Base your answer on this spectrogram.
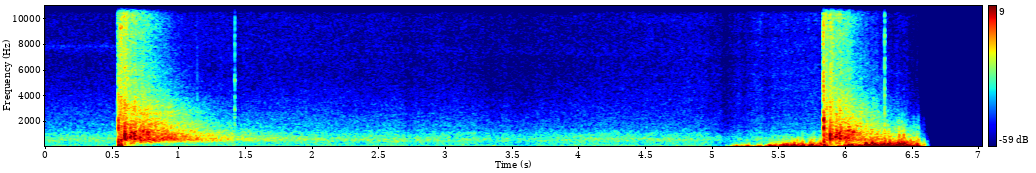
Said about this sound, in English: So now I'm going to go ahead and load it. Cock it. And now I'm ready to shoot.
